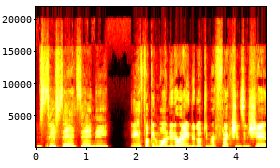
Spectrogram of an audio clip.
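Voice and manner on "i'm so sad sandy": put-on sad voice, higher. Mocking Danny feeling sorry for himself: mock sad Danny voice. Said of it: "He's like".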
